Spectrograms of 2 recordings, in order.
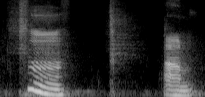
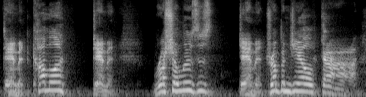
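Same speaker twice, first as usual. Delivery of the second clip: mock-exasperated billionaire, pitch jumping up on each question; lightly hammed-up groan at every bit of bad news; teasing impression of a sore loser; frustrated Ken Griffin; 8 semitones higher than usual. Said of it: "He'd be like".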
